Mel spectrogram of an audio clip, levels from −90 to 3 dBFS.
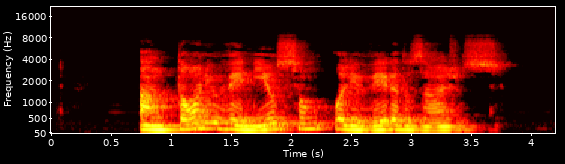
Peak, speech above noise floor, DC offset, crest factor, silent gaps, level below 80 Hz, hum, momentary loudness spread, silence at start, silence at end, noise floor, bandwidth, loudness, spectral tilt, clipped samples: -4 dBFS; 60 dB; under 0.1%; 16 dB; none; -62 dBFS; none; 15 LU; 0.75 s; 0.5 s; -80 dBFS; 7.4 kHz; -21 LUFS; -8.5 dB/octave; under 0.1%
